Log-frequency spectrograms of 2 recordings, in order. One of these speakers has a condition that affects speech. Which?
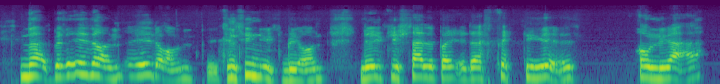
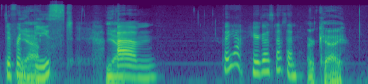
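The first: cerebral palsy; ataxic type.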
